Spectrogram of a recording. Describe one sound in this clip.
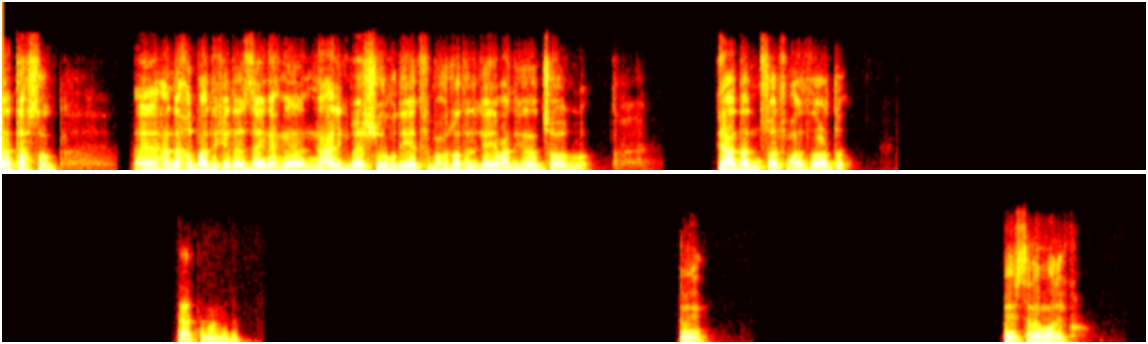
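A man speaks calmly through an online call, in bursts with pauses.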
